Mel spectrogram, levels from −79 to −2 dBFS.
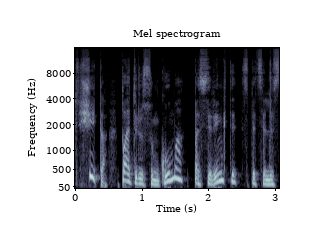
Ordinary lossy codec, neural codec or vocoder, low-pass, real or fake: Opus, 24 kbps; none; 14.4 kHz; real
